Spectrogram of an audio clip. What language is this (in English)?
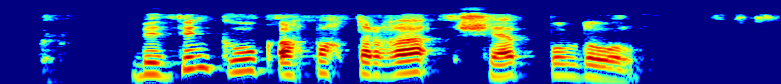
Bashkir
